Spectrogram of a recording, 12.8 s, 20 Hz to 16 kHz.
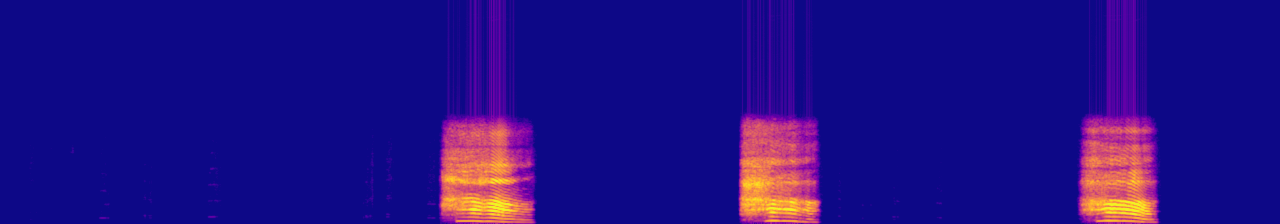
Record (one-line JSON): {"exhalation_length": "12.8 s", "exhalation_amplitude": 28166, "exhalation_signal_mean_std_ratio": 0.29, "survey_phase": "beta (2021-08-13 to 2022-03-07)", "age": "65+", "gender": "Female", "wearing_mask": "No", "symptom_cough_any": true, "symptom_new_continuous_cough": true, "symptom_runny_or_blocked_nose": true, "symptom_shortness_of_breath": true, "symptom_sore_throat": true, "symptom_fatigue": true, "symptom_headache": true, "smoker_status": "Ex-smoker", "respiratory_condition_asthma": false, "respiratory_condition_other": false, "recruitment_source": "Test and Trace", "submission_delay": "1 day", "covid_test_result": "Positive", "covid_test_method": "RT-qPCR", "covid_ct_value": 15.8, "covid_ct_gene": "ORF1ab gene", "covid_ct_mean": 16.1, "covid_viral_load": "5200000 copies/ml", "covid_viral_load_category": "High viral load (>1M copies/ml)"}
